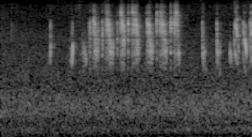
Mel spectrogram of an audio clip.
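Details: A series of scratchy, rapid chattering notes from a Marsh wren, uneven in rhythm and high in pitch, with quiet surroundings.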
